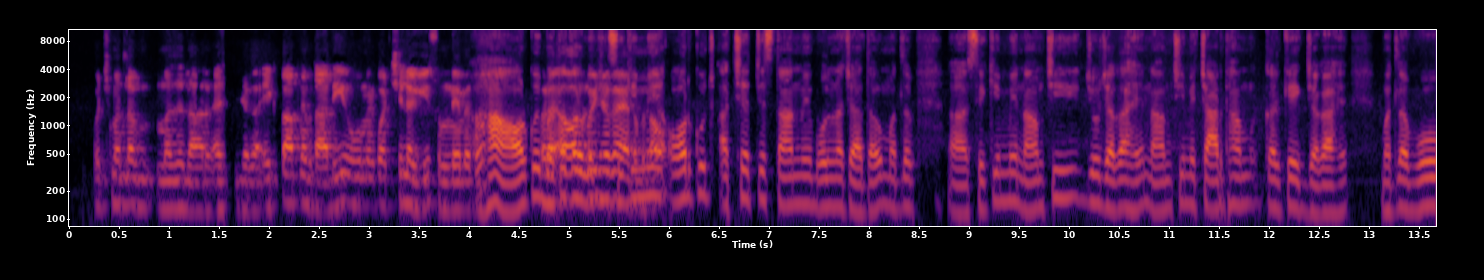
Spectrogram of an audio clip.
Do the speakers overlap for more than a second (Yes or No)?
Yes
